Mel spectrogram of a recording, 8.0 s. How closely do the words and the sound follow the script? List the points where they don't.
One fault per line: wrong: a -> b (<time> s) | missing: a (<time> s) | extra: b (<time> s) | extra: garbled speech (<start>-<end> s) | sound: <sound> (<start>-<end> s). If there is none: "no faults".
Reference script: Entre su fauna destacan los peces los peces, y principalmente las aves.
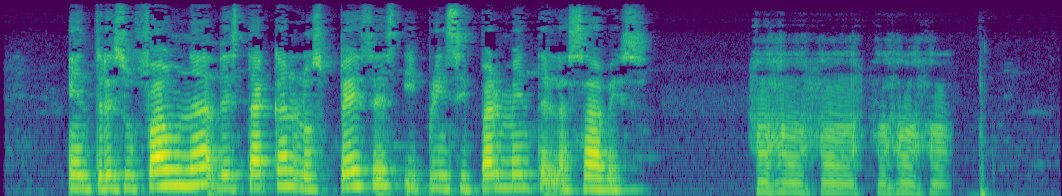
missing: los peces (3.0 s)
sound: laugh (5.6-7.2 s)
